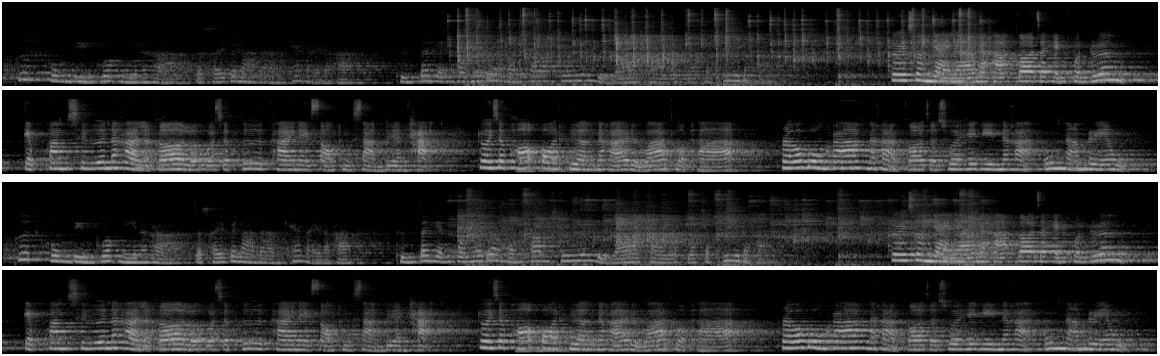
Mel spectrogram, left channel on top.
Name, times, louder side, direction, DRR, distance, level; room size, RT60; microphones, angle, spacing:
voice 1, 0.1-7.8 16.7-17.2, right 4 dB, 80° right, 3 dB, 0.4 m, -37 dB
sound 1, 4.5-9.9, left 3 dB, 50° left, 1.0 m, -39 dB
voice 2, 8.9-11.3 11.8-15.9 16.3-18.9 19.4-22.9, left 1 dB, 15° left, 5 dB, 0.4 m, -29 dB
8.1 x 6.9 x 3.6 m, 2.2 s
head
